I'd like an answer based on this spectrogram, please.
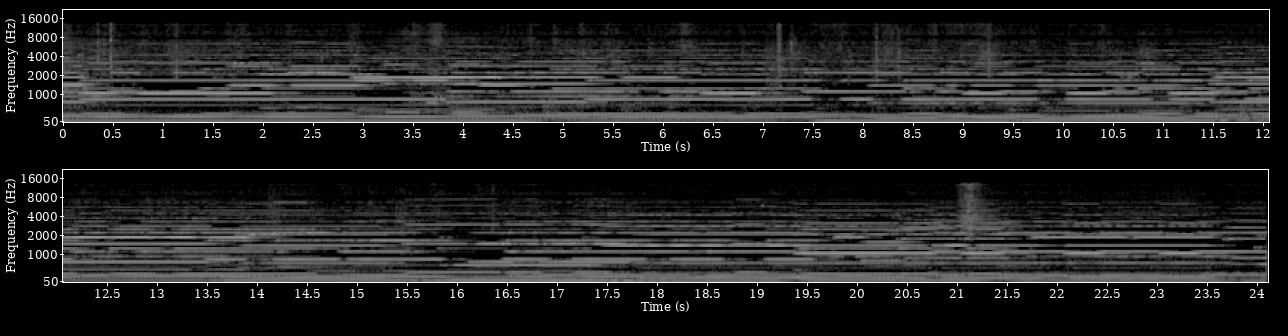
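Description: Church organ playing slow, sustained chords over held deep bass pedal notes that change every couple of seconds.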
